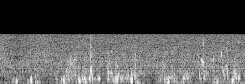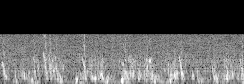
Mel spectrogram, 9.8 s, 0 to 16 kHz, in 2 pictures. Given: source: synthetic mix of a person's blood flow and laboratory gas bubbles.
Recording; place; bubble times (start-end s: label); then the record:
Doppler ultrasound of blood flow; precordium
1.31-2.04 s: bubbles
2.12-2.60 s: bubbles
2.62-2.77 s: bubbles
3.96-4.14 s: bubbles
4.24-4.30 s: bubbles
4.40-4.58 s: bubbles
4.65-4.83 s: bubbles
4.92-5.09 s: bubbles
5.17-5.51 s: bubbles
5.55-6.20 s: bubbles
6.46-7.01 s: bubbles
7.04-7.10 s: bubbles
7.27-8.02 s: bubbles
8.16-8.89 s: bubbles
9.08-9.29 s: bubbles
9.35-9.80 s: bubbles
From the record:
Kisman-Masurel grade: 332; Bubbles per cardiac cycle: rolling drumbeat, 9 or more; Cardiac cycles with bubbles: 50 to 99%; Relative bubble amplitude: moderate (0.250 to 0.450); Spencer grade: 3 (all of the cardiac periods contain showers or single bubble signals, but not dominating or overriding the cardiac motion signals); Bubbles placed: anywhere in the cardiac cycle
